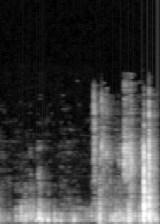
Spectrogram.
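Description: Faint rustling and scraping of a cardboard deck box handled and turned over in the hands, growing louder and crisper about one and a half seconds in.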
